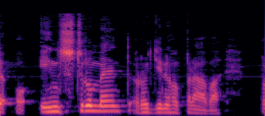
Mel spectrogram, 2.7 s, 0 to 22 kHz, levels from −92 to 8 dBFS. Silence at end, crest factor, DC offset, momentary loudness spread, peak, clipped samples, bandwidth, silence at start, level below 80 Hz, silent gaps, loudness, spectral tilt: 0.45 s; 18 dB; under 0.1%; 12 LU; -10 dBFS; under 0.1%; 13.5 kHz; 0 s; -76 dBFS; none; -27 LUFS; -4.5 dB/octave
